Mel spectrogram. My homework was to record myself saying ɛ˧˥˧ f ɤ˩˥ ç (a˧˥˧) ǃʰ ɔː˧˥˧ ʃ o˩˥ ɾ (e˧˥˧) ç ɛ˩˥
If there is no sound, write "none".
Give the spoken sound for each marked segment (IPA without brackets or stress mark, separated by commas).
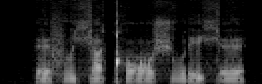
a˧˥˧, e˧˥˧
